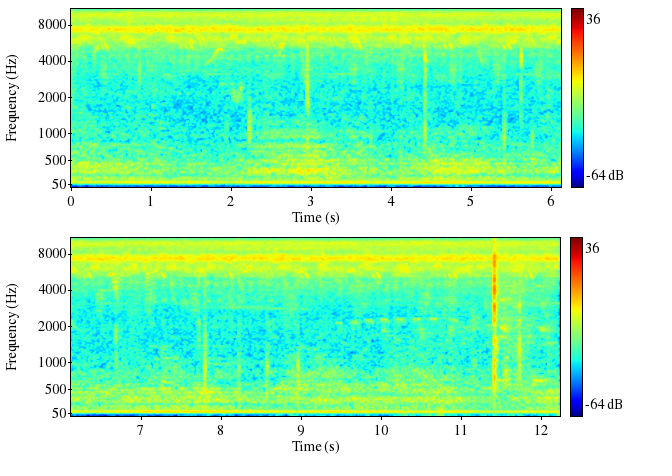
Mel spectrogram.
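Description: Insects chirring steadily over a low steady hum, with one sharp crack near the end as a cricket bat strikes the ball.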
